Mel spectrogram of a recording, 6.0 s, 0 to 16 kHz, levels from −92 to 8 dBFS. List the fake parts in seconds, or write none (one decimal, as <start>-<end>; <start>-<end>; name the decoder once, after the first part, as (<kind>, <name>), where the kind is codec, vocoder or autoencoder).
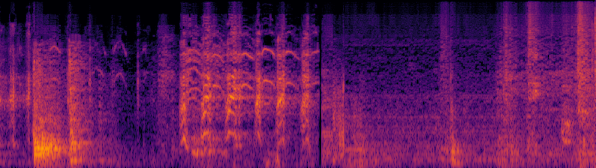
none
